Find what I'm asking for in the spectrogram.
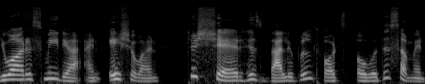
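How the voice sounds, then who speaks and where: A woman at a moderate pace with very wide pitch swings, dry sound with no echo and a quiet background. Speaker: event host. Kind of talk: ceremony hosting. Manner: formal. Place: studio.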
